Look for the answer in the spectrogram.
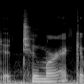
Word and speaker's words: turmeric: And then post-workout snacks, a protein shake, carrot, turmeric. Am I saying that right? – Yeah, mm-hmm.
